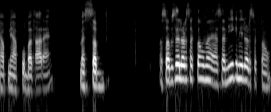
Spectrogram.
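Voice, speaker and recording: A man's voice: a little high, a little mellow. A man on a live stream, speaking confrontationally and repeating himself as he calls a rival to join him. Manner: confrontational, repetitive, addressing viewers directly. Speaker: livestreamer.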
